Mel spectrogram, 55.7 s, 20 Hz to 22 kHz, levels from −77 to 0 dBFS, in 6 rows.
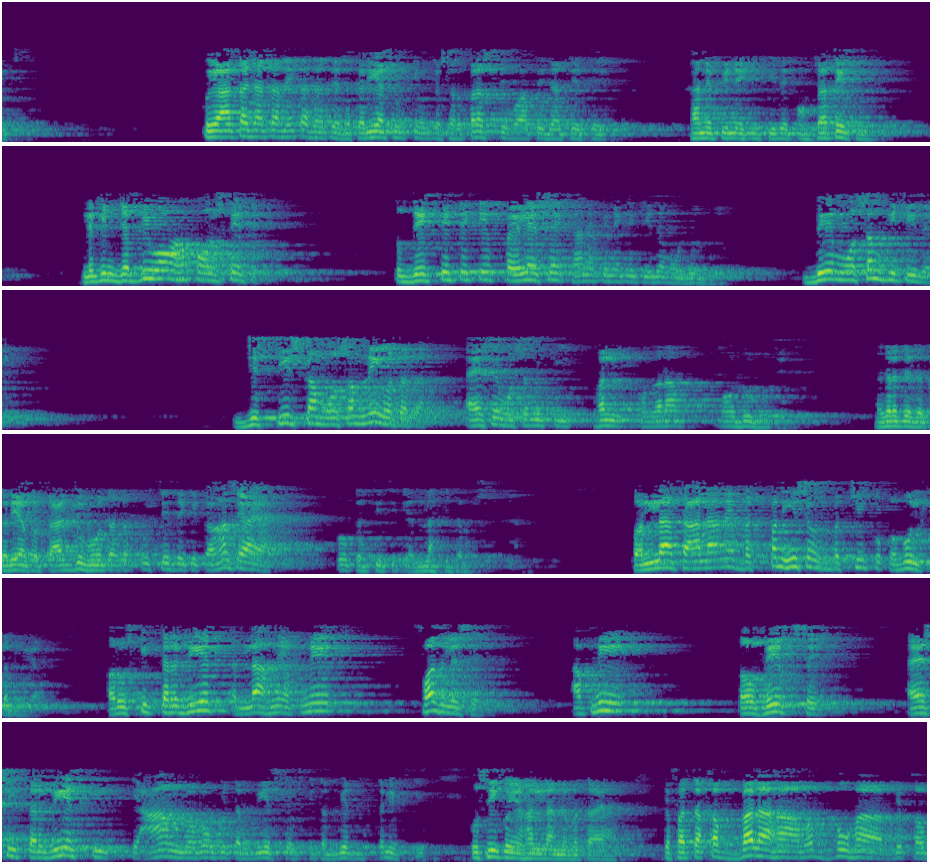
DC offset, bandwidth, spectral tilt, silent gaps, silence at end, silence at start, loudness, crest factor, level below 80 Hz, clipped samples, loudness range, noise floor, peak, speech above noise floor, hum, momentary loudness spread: under 0.1%; 6 kHz; -2 dB/octave; none; 0 s; 0 s; -19 LUFS; 20 dB; -64 dBFS; under 0.1%; 6 LU; -85 dBFS; 0 dBFS; 66 dB; none; 17 LU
